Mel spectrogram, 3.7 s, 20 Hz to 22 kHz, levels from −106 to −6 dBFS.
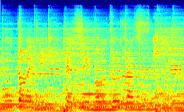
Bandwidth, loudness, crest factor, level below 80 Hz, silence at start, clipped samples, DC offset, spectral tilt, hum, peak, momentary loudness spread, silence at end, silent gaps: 16.5 kHz; -19 LUFS; 16 dB; -32 dBFS; 0 s; under 0.1%; under 0.1%; -5.5 dB/octave; none; -4 dBFS; 3 LU; 0 s; none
